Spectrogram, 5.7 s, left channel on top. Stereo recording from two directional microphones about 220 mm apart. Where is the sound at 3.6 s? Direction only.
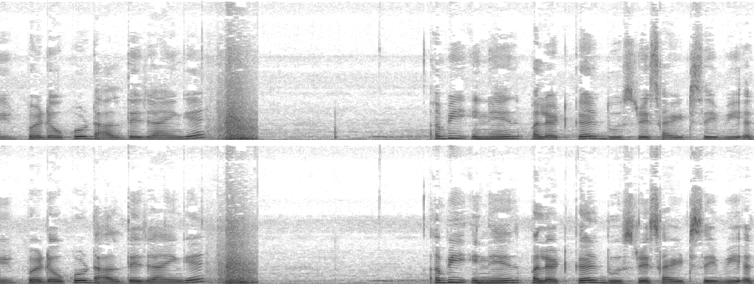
15° right (ahead or behind).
